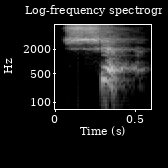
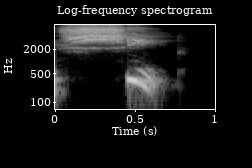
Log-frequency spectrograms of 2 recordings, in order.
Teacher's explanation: A lot of Spanish speakers, when they're trying to say the I sound, will instead produce the E sound.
